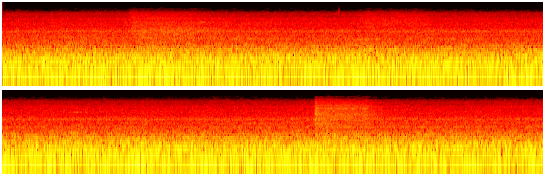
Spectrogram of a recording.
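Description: A steady, loud low rumble of machinery running, with faint steady hum tones in it and short hissy bursts about a second and a half in and near the end.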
